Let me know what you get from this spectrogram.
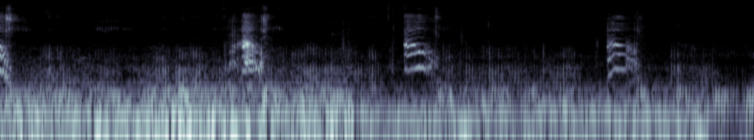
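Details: A kitten, also shown drinking milk, gives a low, steady rumbling snore throughout, with three brief squeaky rising mews breaking in at about two-second intervals.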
